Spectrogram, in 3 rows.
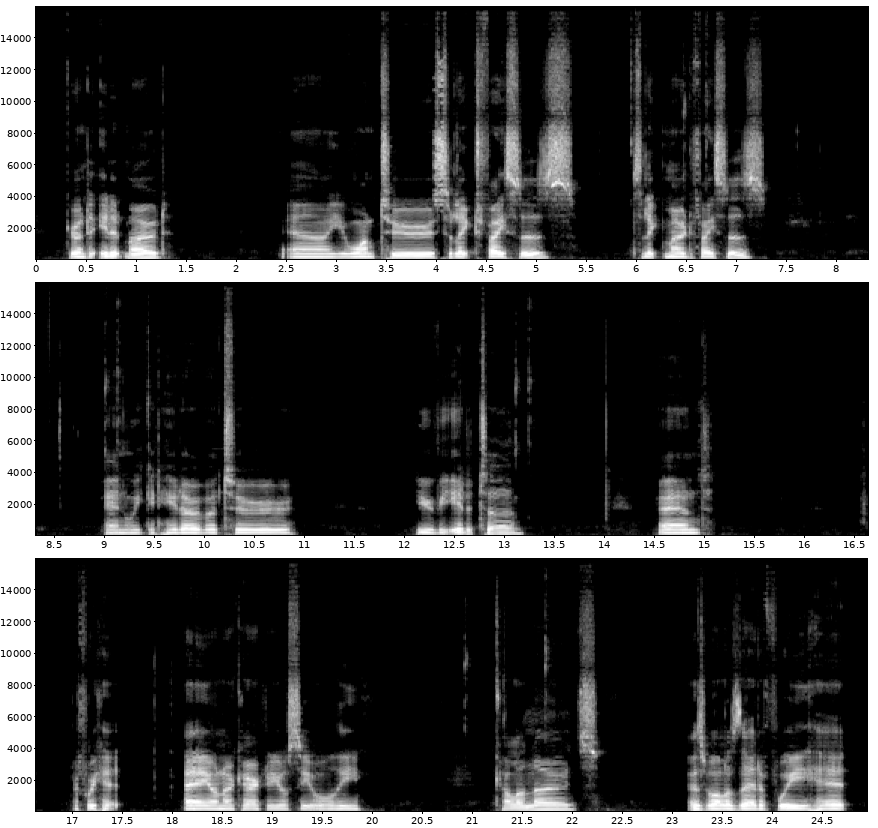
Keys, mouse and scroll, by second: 8.0 click, 17.8 a, 21.4 click.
